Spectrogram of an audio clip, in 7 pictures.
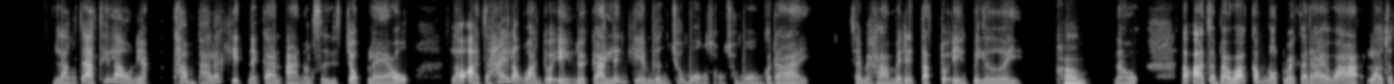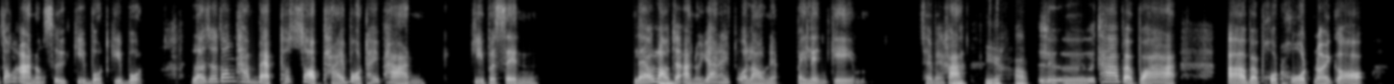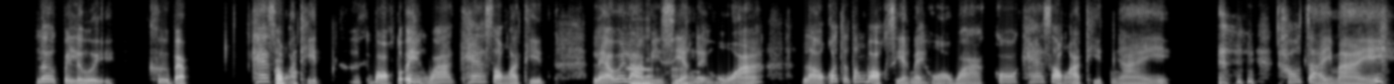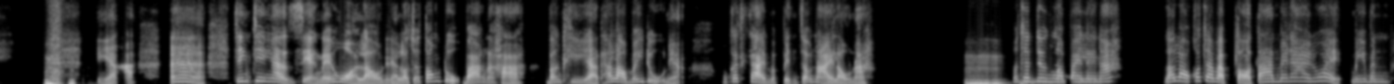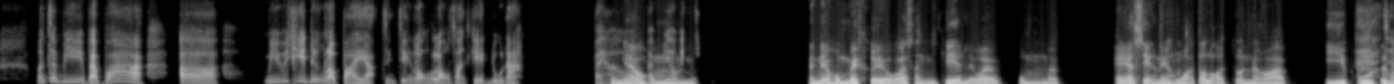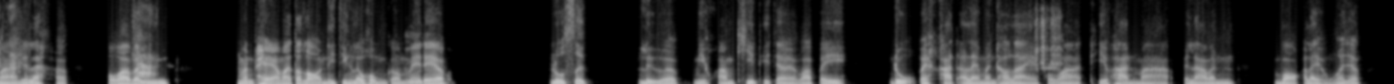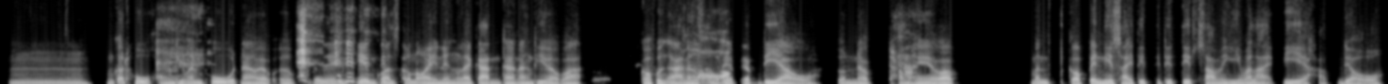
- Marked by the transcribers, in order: other background noise; laughing while speaking: "ตัวเอง"; chuckle; laughing while speaking: "ไหม ?"; laughing while speaking: "อือฮึ"; laugh
- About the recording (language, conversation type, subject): Thai, advice, ฉันจะหยุดทำพฤติกรรมเดิมที่ไม่ดีต่อฉันได้อย่างไร?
